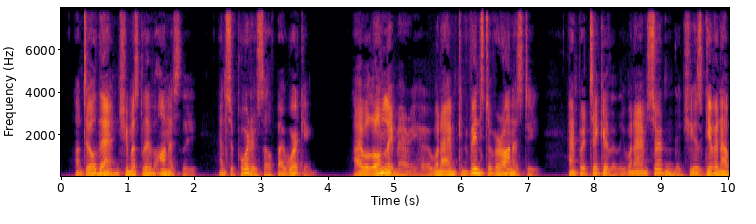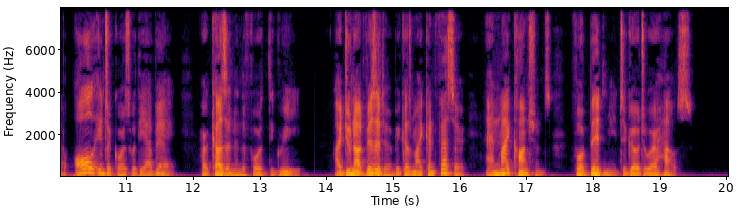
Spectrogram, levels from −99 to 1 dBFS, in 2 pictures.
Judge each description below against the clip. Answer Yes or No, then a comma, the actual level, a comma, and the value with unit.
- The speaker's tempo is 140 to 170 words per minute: No, average, 190 wpm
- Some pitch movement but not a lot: No, wide, 7.1 semitones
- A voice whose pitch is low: Yes, low, 120 Hz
